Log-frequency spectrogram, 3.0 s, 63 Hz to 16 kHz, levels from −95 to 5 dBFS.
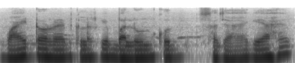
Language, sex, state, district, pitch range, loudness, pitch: Hindi, male, Bihar, Patna, 100-110 Hz, -17 LUFS, 105 Hz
